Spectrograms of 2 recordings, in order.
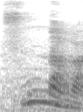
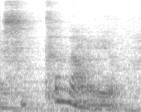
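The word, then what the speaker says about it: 싯나: 이게 발음이 신나가 아니라 시트나예요.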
